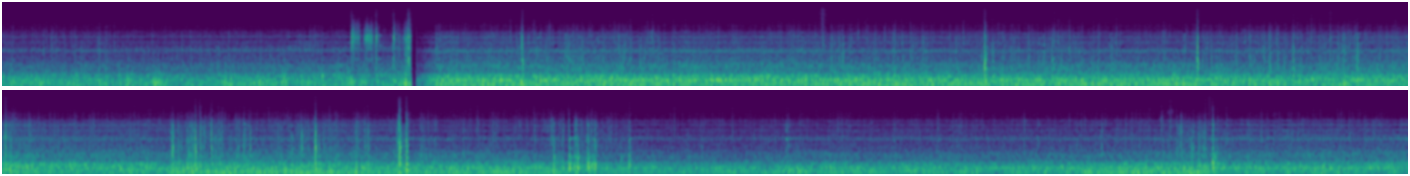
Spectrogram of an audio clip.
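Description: Riding noise of a bicycle at cycling speed: a steady rumble of tyres on paved path with scattered sharp clicks and rattles over bumps. The sound drops out briefly about four seconds in.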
